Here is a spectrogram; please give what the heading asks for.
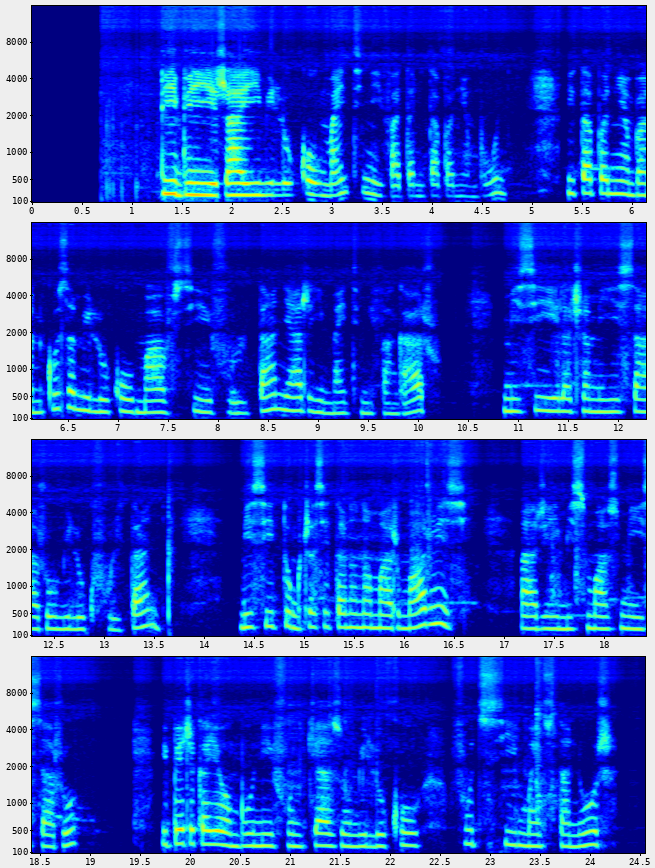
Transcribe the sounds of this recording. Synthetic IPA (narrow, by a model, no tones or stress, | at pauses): b̥ibirajmilukumajnt̪inivat̪anit̪apaniambuni̥ | nit̪apaniambanikusəmilukumavusiv̥ulut̪aniaɾimajnt̪imifaŋɡaɾu̥ | misielaʈ͡ʂəmisaɾumilukuv̥ulut̪ani̥ | misit̪uŋɡuʈ͡ʂəsit̪ananəmaɾumaɾuizi̥ | aɾimisimasumiisaɾu | mipeʈ͡ʂakaewambuniv̥unikʲazumiluku | fut͡si̥simajnt̪i̥t̪anuɾə̥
